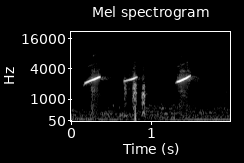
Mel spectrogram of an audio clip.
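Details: Female francolin (teetar), a hunting call, from Rahim Yar Khan, Punjab, Pakistan: three short, clear whistled notes, each rising sharply, spaced about half a second to a second apart, with a faint low hum underneath.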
